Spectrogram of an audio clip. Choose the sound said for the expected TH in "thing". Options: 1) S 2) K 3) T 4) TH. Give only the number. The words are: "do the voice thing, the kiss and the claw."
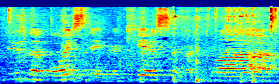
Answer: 3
